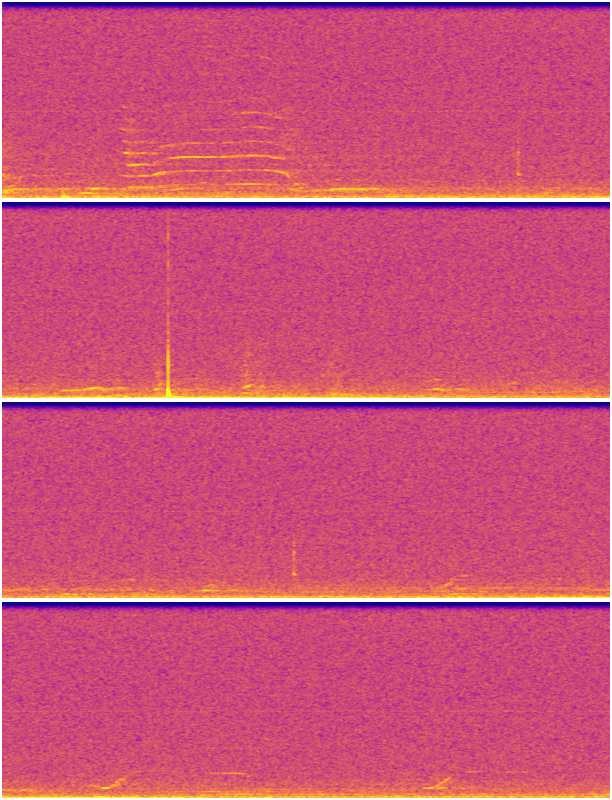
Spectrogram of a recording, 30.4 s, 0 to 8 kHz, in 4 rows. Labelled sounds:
1.5	3.7	humpback whale, 0.80 to 3.6 kHz
25.5	25.9	humpback whale, 0.93 to 1.1 kHz

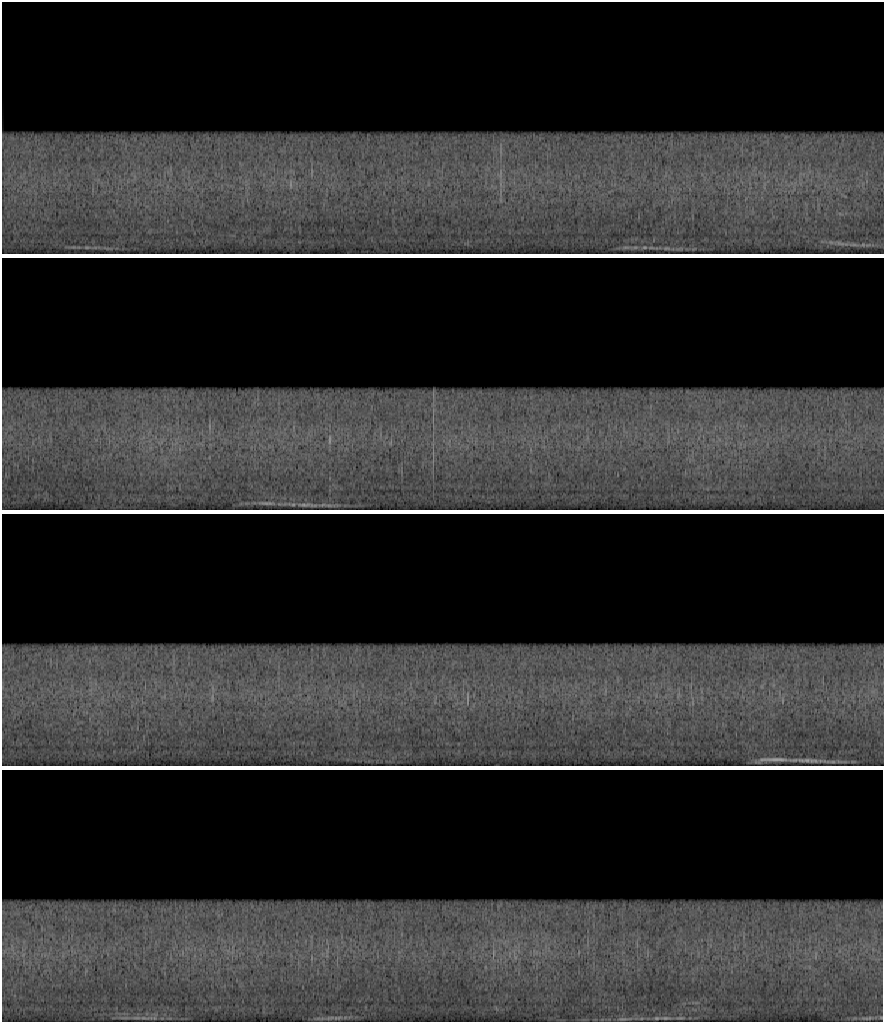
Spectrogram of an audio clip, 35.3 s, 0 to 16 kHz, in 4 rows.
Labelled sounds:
2.1	2.4	humpback whale, 1.1 to 1.2 kHz
33.2	33.5	humpback whale, 1.0 to 1.3 kHz

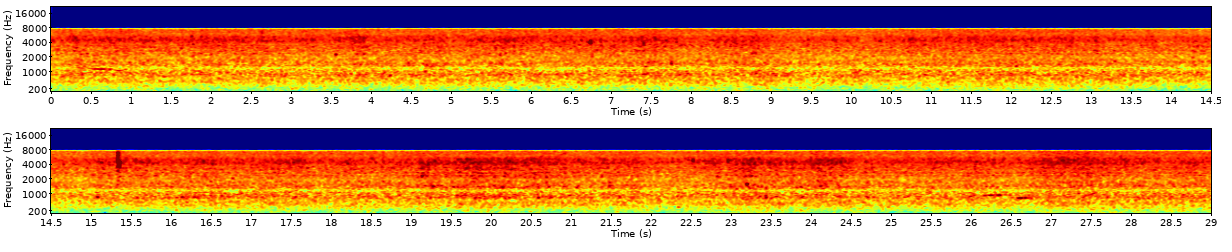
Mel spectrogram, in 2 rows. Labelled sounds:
0.5	0.8	humpback whale, 1.0 to 1.2 kHz

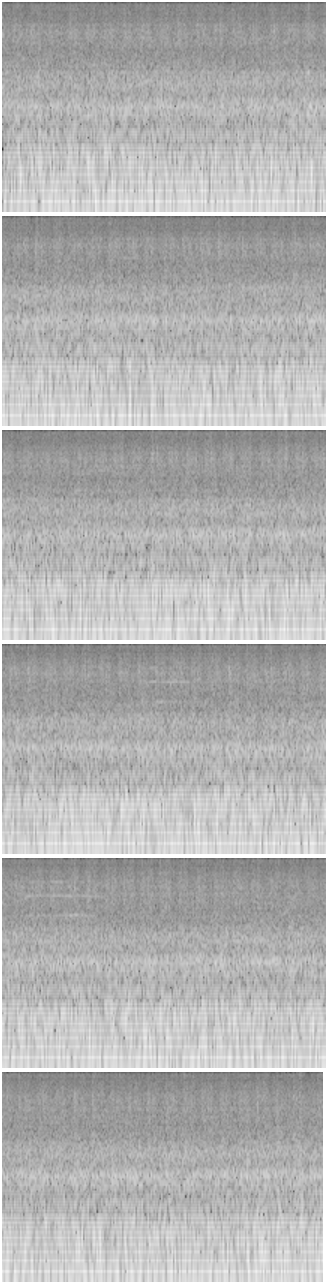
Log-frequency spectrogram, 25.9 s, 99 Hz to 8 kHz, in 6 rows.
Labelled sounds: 14.9	15.5	killer whale, southern resident, 3.5 to 3.6 kHz

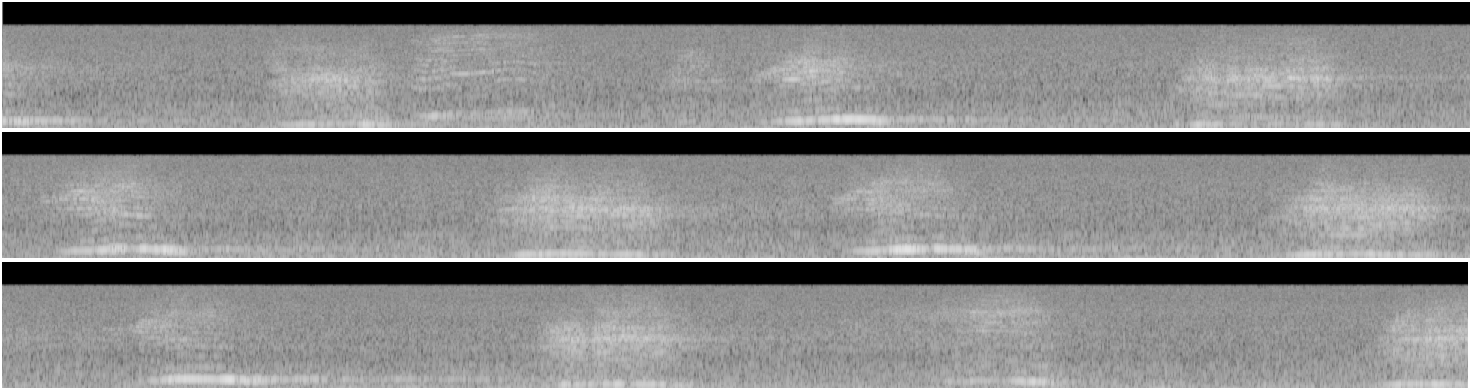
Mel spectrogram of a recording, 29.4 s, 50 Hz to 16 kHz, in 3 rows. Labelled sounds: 1.8	2.4	humpback whale, 1.3 to 2.0 kHz
2.8	3.6	humpback whale, 1.5 to 6.1 kHz
5.0	5.5	humpback whale, 1.5 to 2.3 kHz
7.9	8.9	humpback whale, 0.93 to 1.9 kHz
10.0	10.8	humpback whale, 1.3 to 2.9 kHz
13.0	14.1	humpback whale, 1.3 to 2.4 kHz
15.3	15.6	humpback whale, 1.9 to 2.5 kHz
18.2	18.9	humpback whale, 1.1 to 1.9 kHz
20.2	20.7	humpback whale, 2.0 to 2.4 kHz
23.2	24.0	humpback whale, 1.4 to 1.9 kHz
26.0	26.4	humpback whale, 2.0 to 5.2 kHz
28.9	29.3	humpback whale, 1.5 to 1.8 kHz

